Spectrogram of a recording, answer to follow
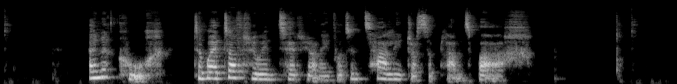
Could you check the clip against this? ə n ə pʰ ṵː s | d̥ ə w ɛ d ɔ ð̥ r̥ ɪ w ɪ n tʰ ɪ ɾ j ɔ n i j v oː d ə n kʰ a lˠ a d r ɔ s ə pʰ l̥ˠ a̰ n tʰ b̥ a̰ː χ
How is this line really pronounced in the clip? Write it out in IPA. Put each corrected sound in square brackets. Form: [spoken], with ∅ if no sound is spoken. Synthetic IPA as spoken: ə n ə [kʰ] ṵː [χ] | d̥ ə w ɛ d ɔ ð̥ r̥ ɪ w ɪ n tʰ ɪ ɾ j ɔ n [e] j v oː d ə n [tʰ] a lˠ [i] d r ɔ s ə pʰ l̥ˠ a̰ n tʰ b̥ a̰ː χ

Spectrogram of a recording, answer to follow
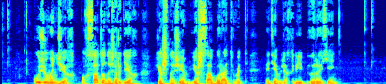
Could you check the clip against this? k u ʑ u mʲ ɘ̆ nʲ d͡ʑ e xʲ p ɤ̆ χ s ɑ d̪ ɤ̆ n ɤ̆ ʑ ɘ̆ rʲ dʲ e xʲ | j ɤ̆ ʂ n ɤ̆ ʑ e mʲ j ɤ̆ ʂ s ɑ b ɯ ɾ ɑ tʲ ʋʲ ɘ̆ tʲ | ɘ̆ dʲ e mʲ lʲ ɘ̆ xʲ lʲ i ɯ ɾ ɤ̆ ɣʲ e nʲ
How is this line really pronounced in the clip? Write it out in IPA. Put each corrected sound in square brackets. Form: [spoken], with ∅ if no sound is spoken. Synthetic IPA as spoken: k u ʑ u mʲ ɘ̆ nʲ d͡ʑ e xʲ p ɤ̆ χ s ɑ d̪ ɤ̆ n ɤ̆ ʑ ɘ̆ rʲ dʲ e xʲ | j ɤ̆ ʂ n ɤ̆ ʑ e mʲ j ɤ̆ ʂ s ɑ b ɯ ɾ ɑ tʲ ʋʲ ɘ̆ tʲ | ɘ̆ dʲ e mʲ lʲ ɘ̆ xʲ lʲ i ɯ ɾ ɤ̆ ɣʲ e nʲ

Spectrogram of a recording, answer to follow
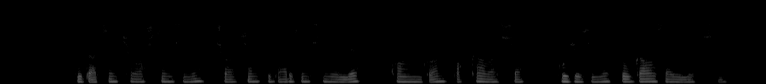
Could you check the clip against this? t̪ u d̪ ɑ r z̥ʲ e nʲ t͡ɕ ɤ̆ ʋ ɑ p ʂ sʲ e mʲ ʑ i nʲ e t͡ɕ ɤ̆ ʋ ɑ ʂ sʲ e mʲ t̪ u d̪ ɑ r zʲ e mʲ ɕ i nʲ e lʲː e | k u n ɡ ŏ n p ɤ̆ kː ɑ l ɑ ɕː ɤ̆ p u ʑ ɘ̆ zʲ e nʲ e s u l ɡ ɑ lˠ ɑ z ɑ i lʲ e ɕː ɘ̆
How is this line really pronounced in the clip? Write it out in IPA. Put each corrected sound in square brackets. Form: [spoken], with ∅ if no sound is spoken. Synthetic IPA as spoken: t̪ u d̪ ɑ r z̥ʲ e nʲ t͡ɕ ɤ̆ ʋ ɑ [∅] ʂ sʲ e mʲ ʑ i nʲ e t͡ɕ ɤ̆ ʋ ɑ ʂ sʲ e mʲ t̪ u d̪ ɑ r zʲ e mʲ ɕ i nʲ e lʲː e | k [o] n ɡ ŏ n p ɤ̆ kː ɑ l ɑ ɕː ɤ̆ p u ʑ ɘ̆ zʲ e nʲ e s u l ɡ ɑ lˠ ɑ z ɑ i lʲ e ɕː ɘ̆

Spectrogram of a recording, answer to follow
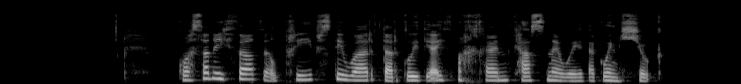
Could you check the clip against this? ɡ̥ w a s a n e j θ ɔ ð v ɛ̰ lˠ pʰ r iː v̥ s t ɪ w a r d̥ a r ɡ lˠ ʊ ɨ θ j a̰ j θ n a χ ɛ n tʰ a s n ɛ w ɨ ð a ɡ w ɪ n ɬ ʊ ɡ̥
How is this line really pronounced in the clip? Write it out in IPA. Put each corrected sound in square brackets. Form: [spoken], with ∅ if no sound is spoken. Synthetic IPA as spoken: ɡ̥ w a s a n e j θ ɔ ð v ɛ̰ lˠ pʰ r iː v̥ s t ɪ w a r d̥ a r ɡ lˠ ʊ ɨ [ð] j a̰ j θ [m] a χ ɛ n [kʰ] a s n ɛ w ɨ ð a ɡ w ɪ n ɬ ʊ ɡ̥

